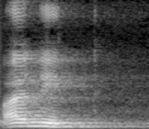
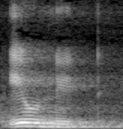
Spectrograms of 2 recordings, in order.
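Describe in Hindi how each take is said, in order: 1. शब्द एक छोटे 'uh' स्वर से शुरू होता है। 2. शब्द 'yoo' ध्वनि से शुरू होता है। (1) "यू को अ प्रोनाउंस किया तो अनिट" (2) "यू को यू प्रोनाउंस किया तो आपने बोला यूनिट"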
